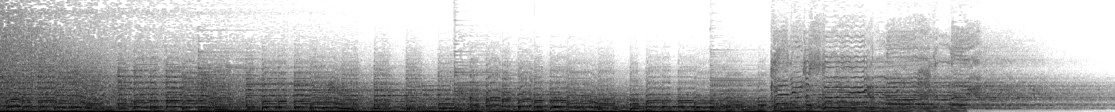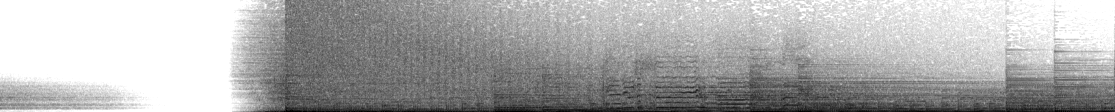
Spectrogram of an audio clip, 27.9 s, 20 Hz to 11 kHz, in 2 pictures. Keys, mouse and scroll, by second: 0.8 KP_7, 1.4-2.1 shift+middle drag, 2.1 g, 3.1-3.7 middle drag, 3.7 r, 5.2-7.4 middle drag, 7.4 r, 10.5 middle click, 10.8 click, 11.2-11.6 middle drag, 11.6 KP_1, 11.9-12.4 scroll down 2, 12.4-13.0 shift+middle drag, 13.0 click, 13.3-13.8 scroll up 1, 13.8-14.4 shift+middle drag, 14.4 click, 15.0 shift+click, 16.0 click, 16.8 g, 17.8 g, 22.1 click, 22.7 shift+click, 23.2 shift+click, 23.8 click, 24.7 r, 26.0 shift+click, 26.6 shift+click, 27.0 shift+click, 27.6 shift+click.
